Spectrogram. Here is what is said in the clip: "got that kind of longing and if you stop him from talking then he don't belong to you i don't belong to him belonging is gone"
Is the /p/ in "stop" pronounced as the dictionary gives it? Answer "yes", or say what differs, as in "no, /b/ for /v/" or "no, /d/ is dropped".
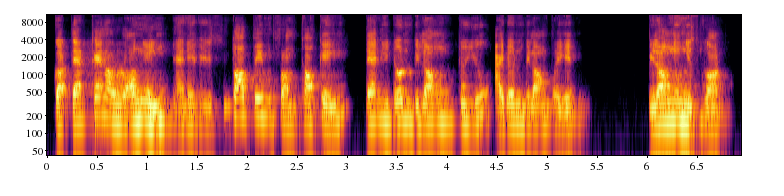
yes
